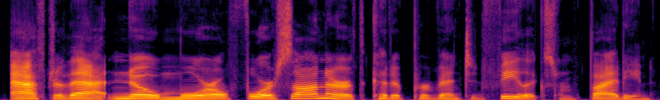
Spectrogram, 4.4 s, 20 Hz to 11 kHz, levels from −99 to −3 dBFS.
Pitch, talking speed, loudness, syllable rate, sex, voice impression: 185 Hz, 175 wpm, -22 LUFS, 4.8 syllables/s, female, feminine, adult-like, tensed, powerful, bright, clear, fluent, intellectual, friendly, elegant, lively, sharp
